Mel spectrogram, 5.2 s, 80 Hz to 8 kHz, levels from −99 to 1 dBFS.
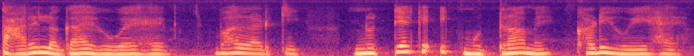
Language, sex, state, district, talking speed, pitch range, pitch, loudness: Hindi, female, Bihar, Sitamarhi, 160 wpm, 170-205 Hz, 185 Hz, -15 LUFS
